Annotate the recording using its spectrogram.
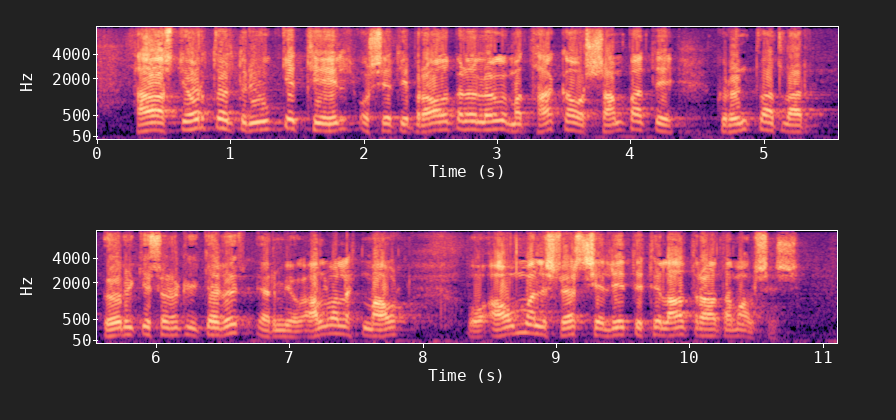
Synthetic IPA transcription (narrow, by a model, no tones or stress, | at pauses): θaðvḁst̪jowɾt̪vœlt̪ɾjuːcɪt̪ʰɪlɔɣsɛːt̪ɪipɾaːwðapɛɾðʏlœːɣʏmaðt̪ʰaːkawɾ̥sampaːt̪ɪ | kɾʏnt̪vat̪laɾ | œːɾʏcɪsɾaklɪcɛɾðɪɾ̥ɛɾmjœːɣalvalɛhxt̪maːwlɔɣaːwmaːlɪsvɛst̪sjɛlɪːt̪ɪ̥t̪ʰɪlaðt̪ɾavant̪amaːwlsɪns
